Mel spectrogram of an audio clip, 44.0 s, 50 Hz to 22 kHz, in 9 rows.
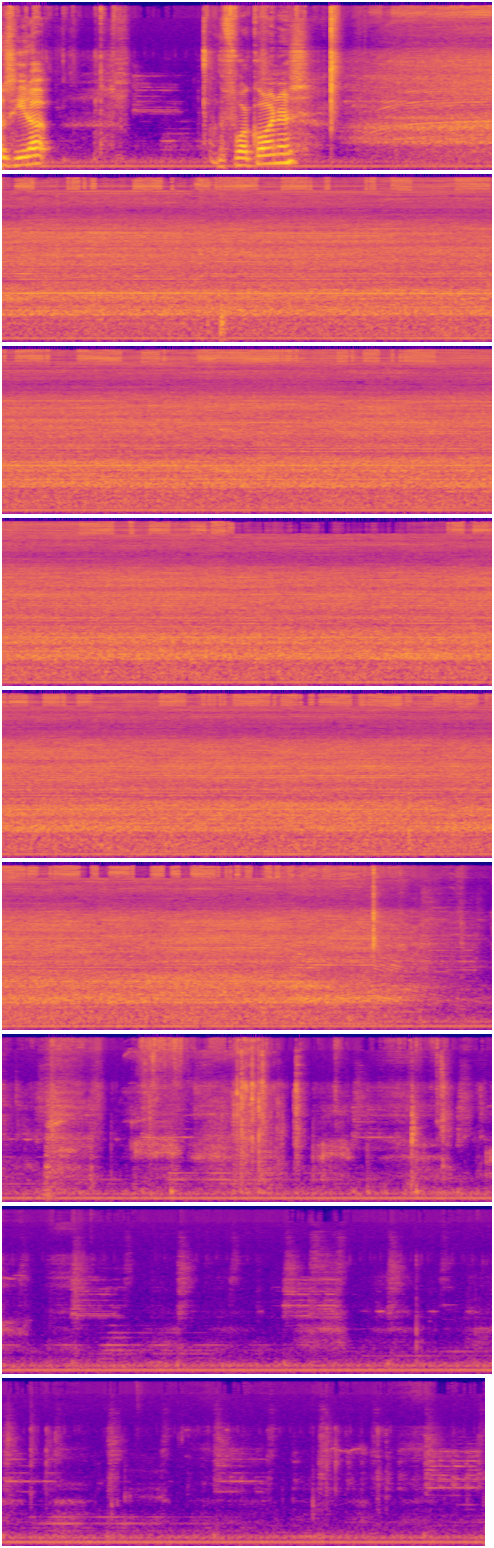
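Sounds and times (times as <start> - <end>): hot-air blower running: 2.1 - 34.4.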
